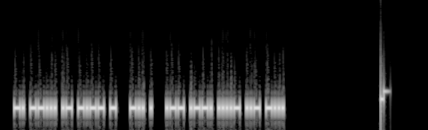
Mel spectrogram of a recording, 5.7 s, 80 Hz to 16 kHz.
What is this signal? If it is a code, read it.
Morse code, heard as a keyed tone, about 41 wpm, 700 Hz. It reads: N7AYT DE WP4UB
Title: USA Callsign DE Callsign - 5 Characters - 45wpm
